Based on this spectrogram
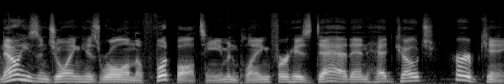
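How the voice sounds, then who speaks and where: A man with an American accent uses a normal speaking voice at medium pitch. He keeps a moderate pace with hardly any pauses. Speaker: radio sports reporter. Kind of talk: radio news report.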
